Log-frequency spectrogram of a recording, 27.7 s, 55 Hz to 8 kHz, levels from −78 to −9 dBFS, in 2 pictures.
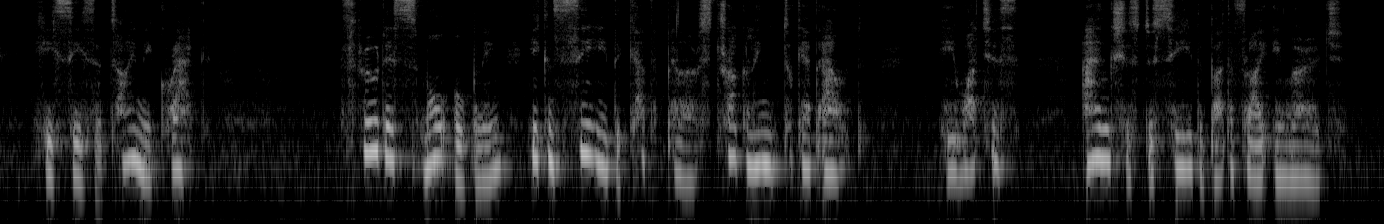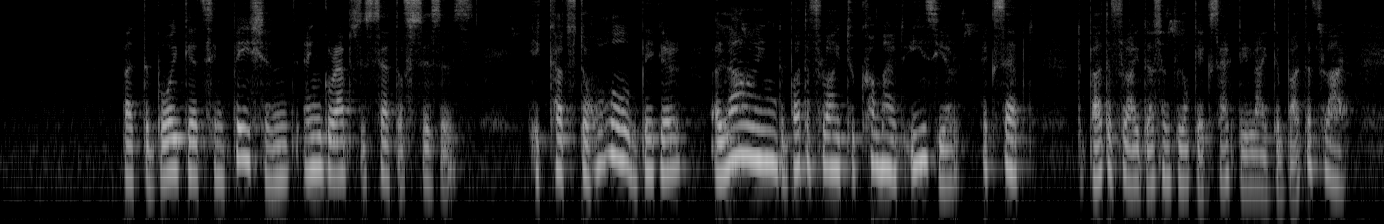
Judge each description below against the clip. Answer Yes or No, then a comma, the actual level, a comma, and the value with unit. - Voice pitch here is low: No, medium, 180 Hz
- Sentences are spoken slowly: Yes, slow, 125 wpm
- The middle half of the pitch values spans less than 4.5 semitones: No, average, 5.1 semitones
